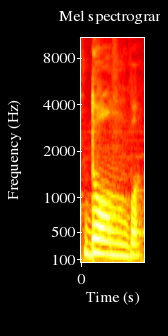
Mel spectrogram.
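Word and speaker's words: dąb: Вимовляємо її як ом, наприклад, у слові зомб, зомб, зуб, або домб, домб, так? Дуб. Чому вимовляємо ом? Бо далі йде буква Б і буква П. А в позиції перед Б і П у нас є звук ом.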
